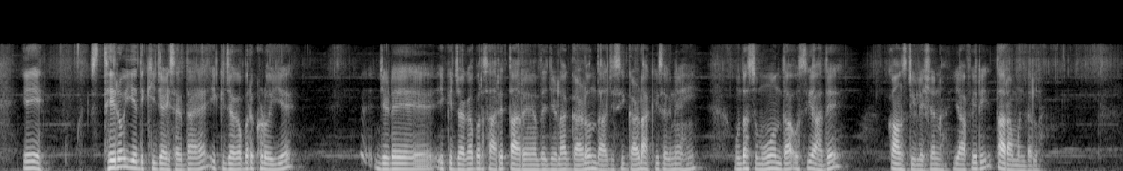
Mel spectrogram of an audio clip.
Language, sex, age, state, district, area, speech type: Dogri, male, 18-30, Jammu and Kashmir, Kathua, rural, spontaneous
